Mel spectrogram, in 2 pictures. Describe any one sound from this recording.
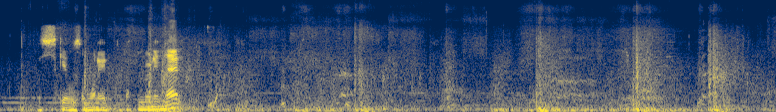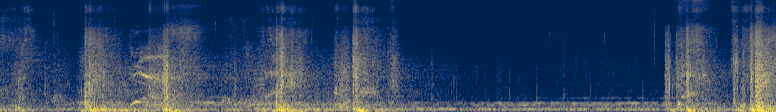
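Spells burst and crackle in quick blasts.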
